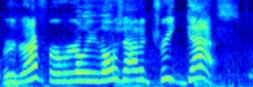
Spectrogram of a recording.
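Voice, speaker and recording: Bright, high-pitched cheeky little creature. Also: female voice, moderate pace, faint music behind. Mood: excited, greedy. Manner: playful, expressive, whiny when put out. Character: small, cheeky, gluttonous, excitable creature companion. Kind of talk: video game voice acting.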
